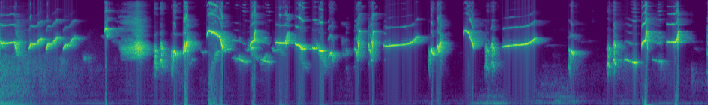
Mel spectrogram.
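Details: Agitated oriental magpie-robin song meant to provoke other birds to answer and fight: a rapid, varied run of sharp whistles, slurred rising notes and chattering trills, with short pauses between bursts.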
